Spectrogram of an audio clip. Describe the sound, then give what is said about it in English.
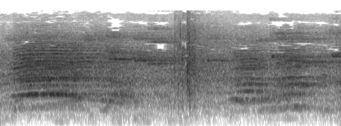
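A basketball dribbled up the court during a game, a few dull bounces beneath a steady wash of crowd noise. “will dribble things up to reset the offense at midcourt”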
